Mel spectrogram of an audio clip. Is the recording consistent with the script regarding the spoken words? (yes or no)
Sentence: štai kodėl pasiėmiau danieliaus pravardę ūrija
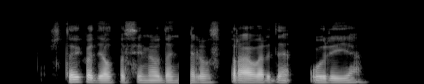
yes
